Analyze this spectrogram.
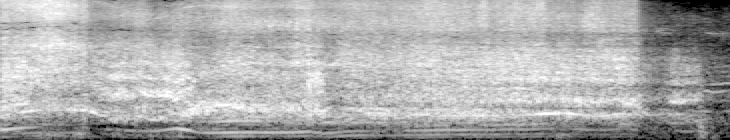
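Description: Drift car sliding past close by: loud tyre squeal from the spinning rear wheels over the engine held high in the revs, its pitch wavering as the throttle is worked. The noise drops off sharply about four seconds in.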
